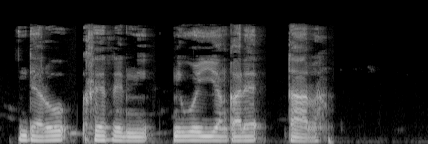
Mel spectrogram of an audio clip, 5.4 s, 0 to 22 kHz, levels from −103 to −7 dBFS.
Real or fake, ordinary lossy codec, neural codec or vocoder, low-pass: real; AAC, 64 kbps; none; 10.8 kHz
